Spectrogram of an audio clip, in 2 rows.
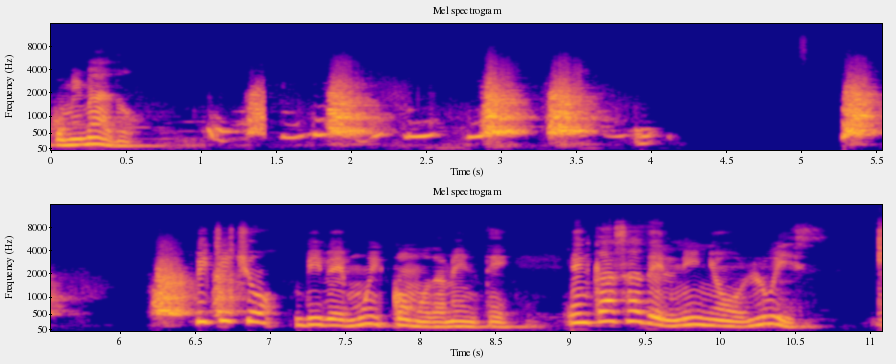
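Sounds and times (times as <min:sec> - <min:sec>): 
speech: 0:00.0 - 0:00.7, 0:06.6 - 0:11.0
small dog barking and yipping: 0:01.3 - 0:04.0, 0:05.3 - 0:06.8.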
